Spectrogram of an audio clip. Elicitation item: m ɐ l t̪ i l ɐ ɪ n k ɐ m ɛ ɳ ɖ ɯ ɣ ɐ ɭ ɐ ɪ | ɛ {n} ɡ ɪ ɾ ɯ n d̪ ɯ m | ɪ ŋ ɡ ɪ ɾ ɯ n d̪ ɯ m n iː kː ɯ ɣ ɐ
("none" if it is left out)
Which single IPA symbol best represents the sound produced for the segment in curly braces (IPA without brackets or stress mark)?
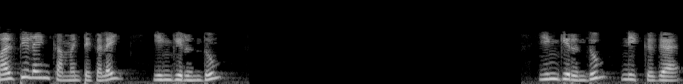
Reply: ŋ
